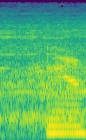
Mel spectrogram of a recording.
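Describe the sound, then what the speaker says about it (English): Heat gun blowing hot air during a craft project, a steady electric whir that steps up to a louder, higher hum partway through, close by. "I'm going to heat up my heat gun here off to the side."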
